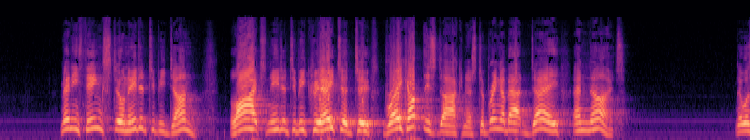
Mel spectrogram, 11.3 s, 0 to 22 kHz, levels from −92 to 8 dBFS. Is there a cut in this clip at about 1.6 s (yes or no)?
no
